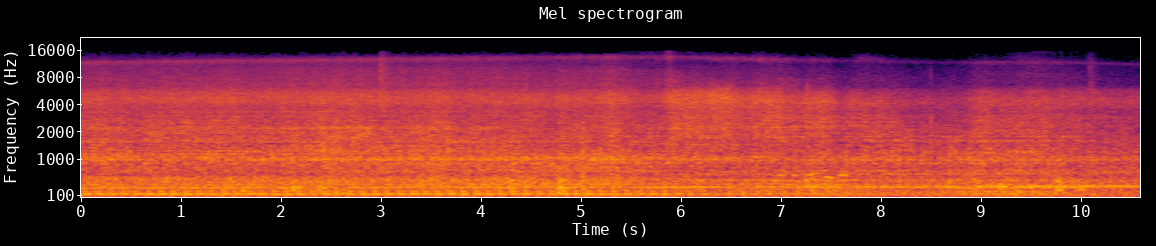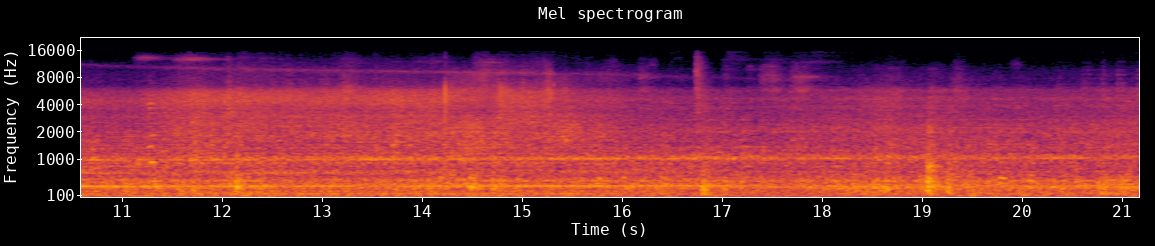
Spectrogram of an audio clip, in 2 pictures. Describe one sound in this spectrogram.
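A GE U18C diesel-electric locomotive idles.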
